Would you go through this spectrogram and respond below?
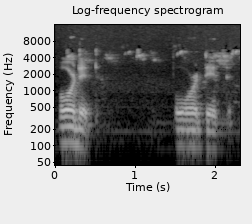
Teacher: Now, when we have a word which ends with a T or D, board, for example, to board an aircraft, it ends with a D sound. When we put the ed at the end, it's pronounced id, id, or ed, something in between.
